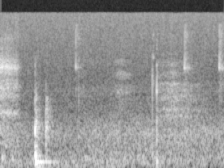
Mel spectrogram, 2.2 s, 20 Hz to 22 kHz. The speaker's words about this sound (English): I do want to roll a d20. Hold on. Wait a minute. Wait. I think I'll roll my crystal dice.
